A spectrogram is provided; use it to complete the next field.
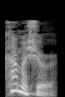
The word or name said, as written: commissure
